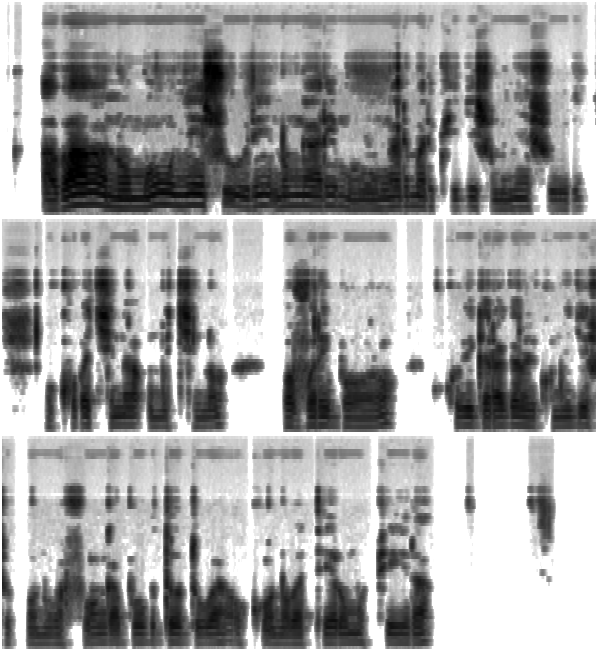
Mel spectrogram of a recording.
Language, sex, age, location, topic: Kinyarwanda, male, 36-49, Musanze, government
